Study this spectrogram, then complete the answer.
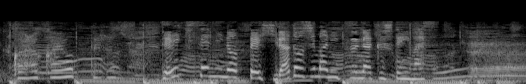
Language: Japanese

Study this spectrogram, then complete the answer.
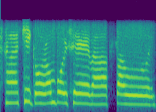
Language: Assamese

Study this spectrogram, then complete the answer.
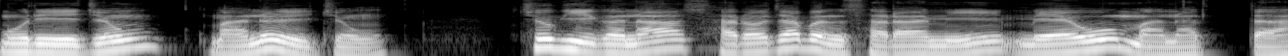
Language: Korean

